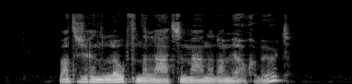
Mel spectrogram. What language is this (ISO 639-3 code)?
nld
